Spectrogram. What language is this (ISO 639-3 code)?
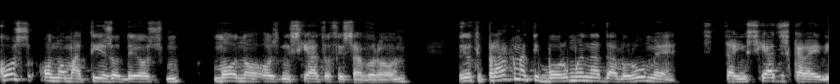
ell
